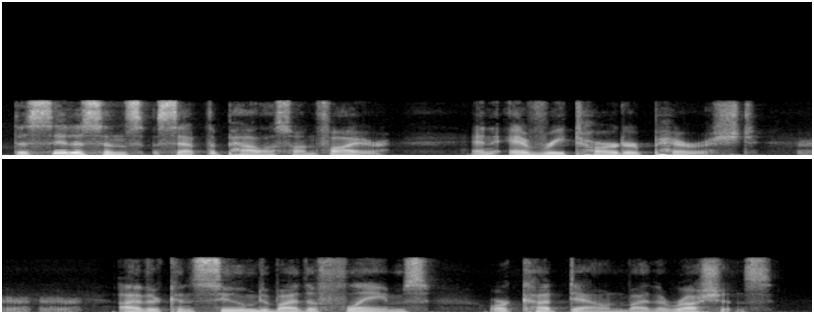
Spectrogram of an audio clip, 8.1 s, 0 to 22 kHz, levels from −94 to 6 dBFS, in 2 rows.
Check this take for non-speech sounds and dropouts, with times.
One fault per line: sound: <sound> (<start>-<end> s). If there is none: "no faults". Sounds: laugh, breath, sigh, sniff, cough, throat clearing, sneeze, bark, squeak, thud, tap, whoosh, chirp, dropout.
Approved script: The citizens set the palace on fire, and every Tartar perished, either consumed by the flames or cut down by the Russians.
sound: laugh (4.0-4.5 s)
